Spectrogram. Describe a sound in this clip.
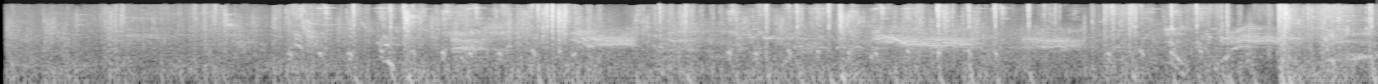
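Blades slash and clang in quick strikes.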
